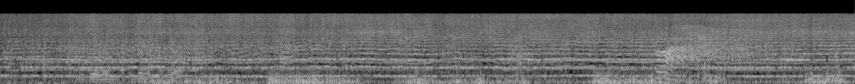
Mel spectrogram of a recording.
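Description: DJI Mavic Air quadcopter hovering overhead, its propellers giving a steady multi-toned whine. From about three seconds in, wind gusts rumble on the microphone, and a short vocal "ah" comes near the end.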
